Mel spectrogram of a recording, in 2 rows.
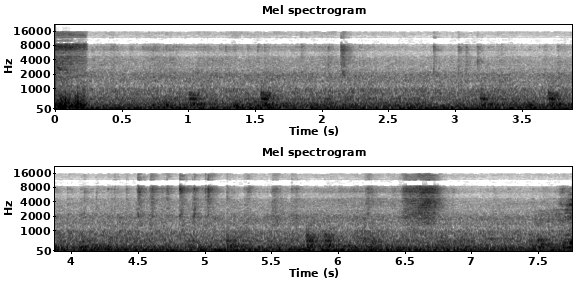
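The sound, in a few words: Rajdhani Express train hauled by WDP4 diesel locomotive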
